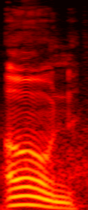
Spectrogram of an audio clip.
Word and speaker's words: pwn: I'm so old, they used to say pwn own, even though it's spelled with a P. Nobody says it right anymore. You're supposed to still say own, even though you write down the P.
